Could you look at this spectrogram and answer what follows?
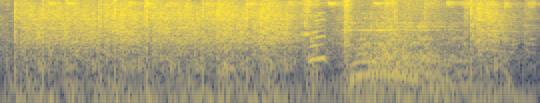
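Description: Gunfire in the zombie shooter game School Girl Zombie Hunter, a dense continuous burst of shots filling the clip with a brief whine near the end, loud and close.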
